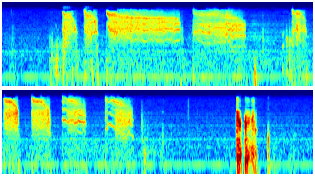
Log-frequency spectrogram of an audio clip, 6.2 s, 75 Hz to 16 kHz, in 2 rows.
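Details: A dwarf mongoose family settling in for the evening at sunset on a hot afternoon, 6 September 2016, in the Sabi Sand, gives contact calls: short, harsh, hissy chirps in quick bursts and one sharper squeak.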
